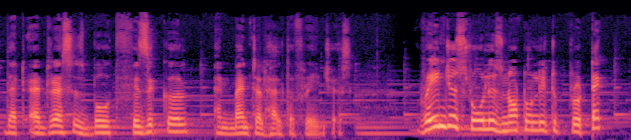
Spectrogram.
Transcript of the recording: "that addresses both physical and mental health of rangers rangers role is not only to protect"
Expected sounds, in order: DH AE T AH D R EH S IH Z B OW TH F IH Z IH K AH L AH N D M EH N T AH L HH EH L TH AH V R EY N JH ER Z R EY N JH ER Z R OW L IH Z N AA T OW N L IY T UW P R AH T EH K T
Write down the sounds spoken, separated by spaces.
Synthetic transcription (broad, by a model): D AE T AH D R EH S IH Z B OW T F IH Z IH K AH L AH N D M EH N T AH L HH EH L T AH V R EY N JH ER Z R EY N JH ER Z R OW L IH Z N AA T OW N L IY T UW P R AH T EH K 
